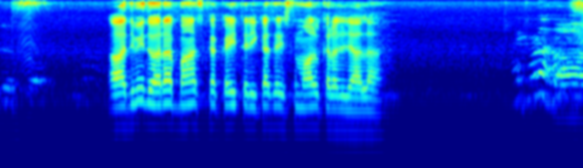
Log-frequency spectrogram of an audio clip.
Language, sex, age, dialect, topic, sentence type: Bhojpuri, male, 18-24, Western, agriculture, statement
